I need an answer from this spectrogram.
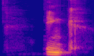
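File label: "ink" pronunciation English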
